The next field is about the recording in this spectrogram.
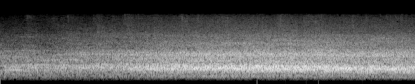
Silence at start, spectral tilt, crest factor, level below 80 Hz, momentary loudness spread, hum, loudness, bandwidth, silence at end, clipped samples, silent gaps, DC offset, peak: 0 s; 1.5 dB/octave; 10 dB; -80 dBFS; 11 LU; none; -10 LUFS; 11 kHz; 0 s; under 0.1%; none; under 0.1%; 0 dBFS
